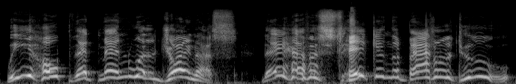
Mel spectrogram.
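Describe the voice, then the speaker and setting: A man's voice: very high voice, pitched above the performer's own voice, exaggerated voice. A man voicing a feisty, indignant old woman crusader in a theatrical, emphatic comic book reading. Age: elderly.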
